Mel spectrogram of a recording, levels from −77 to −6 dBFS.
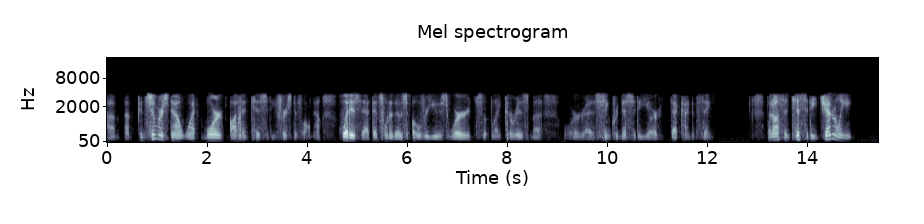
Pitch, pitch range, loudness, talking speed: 100 Hz, 95-110 Hz, -26 LUFS, 125 wpm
